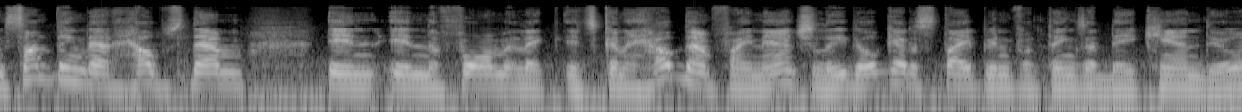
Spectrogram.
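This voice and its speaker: On a live stream, a middle-aged man from Guyana gives a casual motivational talk, earnest and repetitive, greeting viewers by name. His voice is a little high and bright, with a forceful tone, and there's a little hiss or hum.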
